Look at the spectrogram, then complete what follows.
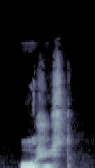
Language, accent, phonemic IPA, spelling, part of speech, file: French, France, /o ʒyst/, au juste, adverb, LL-Q150 (fra)-au juste.wav
- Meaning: exactly, precisely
